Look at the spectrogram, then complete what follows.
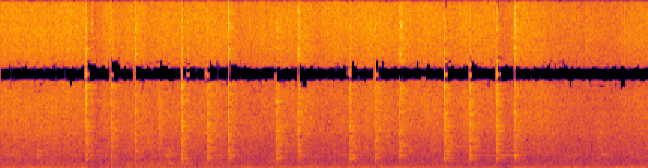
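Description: Steel spatula and fork clacking and scraping against a hot hibachi flat-top griddle as steak is cut and turned, about two sharp clacks a second from about a second in until about seven seconds. Under it is a steady sizzle of steak frying with soy sauce, over a low hum.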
